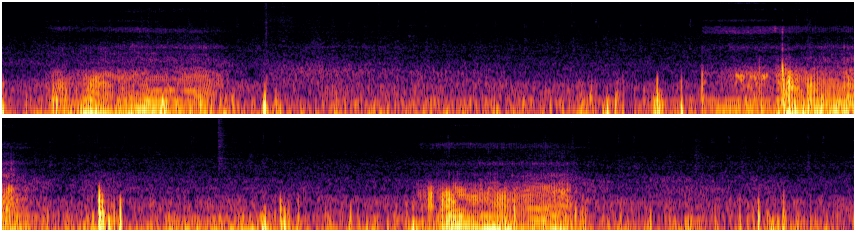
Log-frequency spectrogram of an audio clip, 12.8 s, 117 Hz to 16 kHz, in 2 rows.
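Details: Three low, rattling snores on the in-breath about four seconds apart, quiet breathing between, roughly 14 breaths a minute; ordinary snoring.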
